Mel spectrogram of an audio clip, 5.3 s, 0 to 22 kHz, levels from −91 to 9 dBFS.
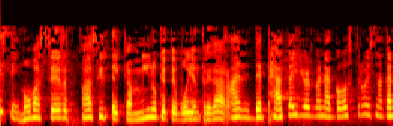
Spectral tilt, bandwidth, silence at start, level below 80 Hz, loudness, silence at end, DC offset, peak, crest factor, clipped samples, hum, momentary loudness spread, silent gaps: -5 dB/octave; 10 kHz; 0 s; -70 dBFS; -26 LUFS; 0 s; under 0.1%; -8 dBFS; 18 dB; under 0.1%; none; 4 LU; none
